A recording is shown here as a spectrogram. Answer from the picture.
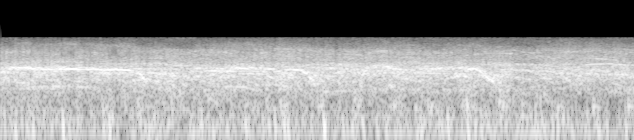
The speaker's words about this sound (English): The Tallahassee Tigers are in the playoffs! Listen to that crowd!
